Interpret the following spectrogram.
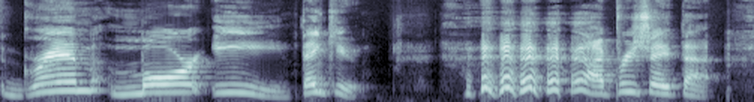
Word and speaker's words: Grimoire: Mondo, Knott's thing is pronounced Grimoire.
